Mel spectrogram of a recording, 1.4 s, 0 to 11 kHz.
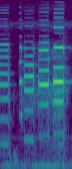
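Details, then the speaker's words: Car mid E38 ECU swap, repinned harness and flex fuel sensor, battery connected, seats removed: on key-on the cluster sounds a high bright chime in short bursts, about four in under two seconds, warning of an airbag fault caused by the missing seats. "Now I will tell you right now, it's gonna freak out because I have no seats in the car, so the airbag fault's gonna go off."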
